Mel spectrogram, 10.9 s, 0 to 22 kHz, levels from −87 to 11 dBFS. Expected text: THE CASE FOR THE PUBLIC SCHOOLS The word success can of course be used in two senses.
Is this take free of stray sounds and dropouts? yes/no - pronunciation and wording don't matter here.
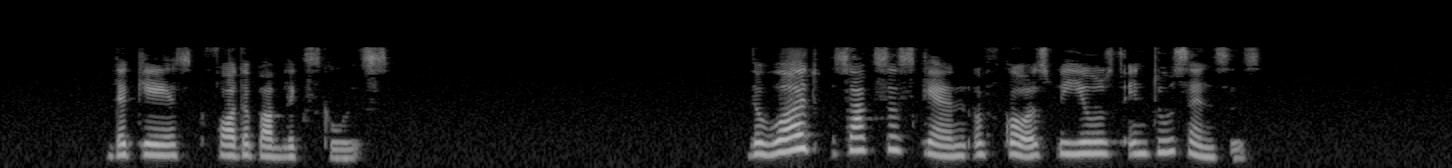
yes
